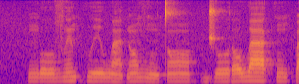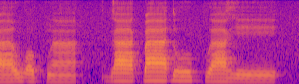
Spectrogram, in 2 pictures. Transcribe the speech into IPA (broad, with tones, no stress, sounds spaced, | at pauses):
ŋ oː˨ v ɛ̃˦ kʷ eː˧ w ã˨ ɗ ɔ̃˦ v ũ˨ t ɔ̃˦ | d͡ʒ oː˨ ɾ ɔ˦ w aː˦ k ũ˧ k͡p aː˨˦ w ɔ˧ kʷ ã˧ | ɡ aː˧ k͡p aː˦ ɗ oː˦ kʷ aː˧ ɣ eː˨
